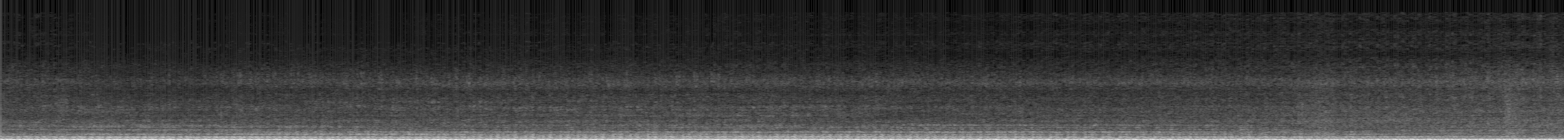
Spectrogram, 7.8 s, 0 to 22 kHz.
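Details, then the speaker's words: 1980 Triumph TR8 V8 on its first cold start after long winter storage. A low, steady idle with a slightly uneven, loping pulse; it runs a bit cranky and needs to warm up. "She was a little cranky, but we'll let her warm up."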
